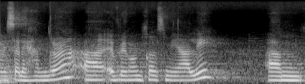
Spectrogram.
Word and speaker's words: Alejandra: Alejandra, a little bit more soft.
